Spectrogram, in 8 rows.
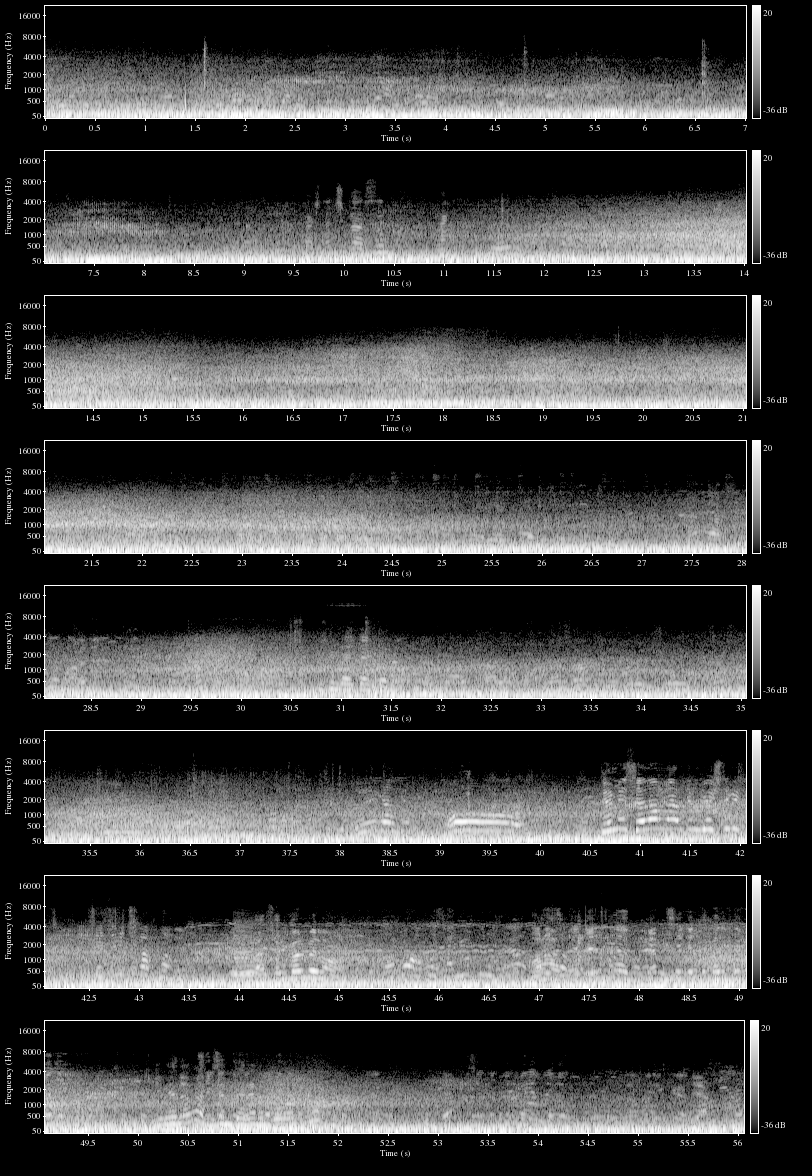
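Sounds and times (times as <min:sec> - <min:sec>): road traffic rumble: 0:00.0 - 0:56.0
voices of passers-by: 0:00.0 - 0:56.0.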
